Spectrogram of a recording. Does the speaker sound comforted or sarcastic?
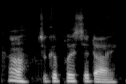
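comforted. It is said in a comforted tone.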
